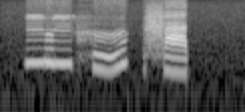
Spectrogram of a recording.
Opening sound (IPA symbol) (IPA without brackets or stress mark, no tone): m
